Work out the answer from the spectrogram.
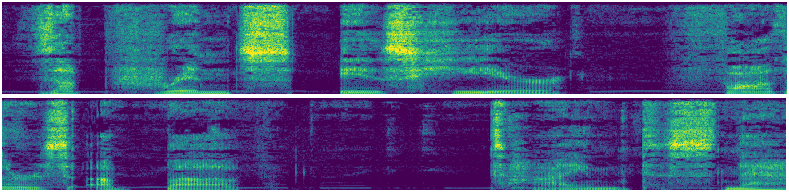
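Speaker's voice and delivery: eerie, creepy hushed half-whisper, very close to the ear. Narrating a story, voicing a horrendous creature that half-whispers in their ear. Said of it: "It whispers in our ear".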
